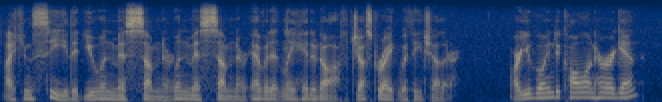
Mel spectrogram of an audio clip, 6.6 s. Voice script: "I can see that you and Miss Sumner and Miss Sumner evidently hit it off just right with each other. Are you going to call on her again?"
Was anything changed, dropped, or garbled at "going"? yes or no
no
